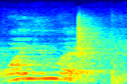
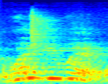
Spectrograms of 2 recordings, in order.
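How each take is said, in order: First: Repeated higher, urgent mock-frantic question; imitating frantic coworker. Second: Higher, urgent mock-frantic question, noticeably higher; imitating frantic coworker. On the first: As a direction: press again like a panicked coworker. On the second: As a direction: ask like a panicked coworker on the phone. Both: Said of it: "she frantic".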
